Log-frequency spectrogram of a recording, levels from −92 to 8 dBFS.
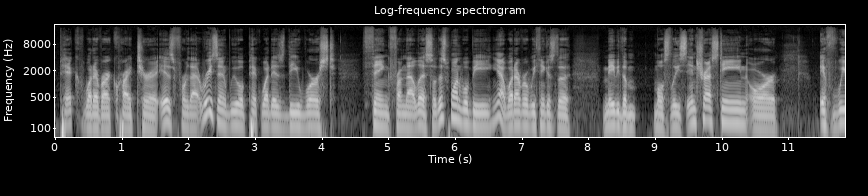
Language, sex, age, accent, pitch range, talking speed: English, male, 20-39, American, 110-150 Hz, 190 wpm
